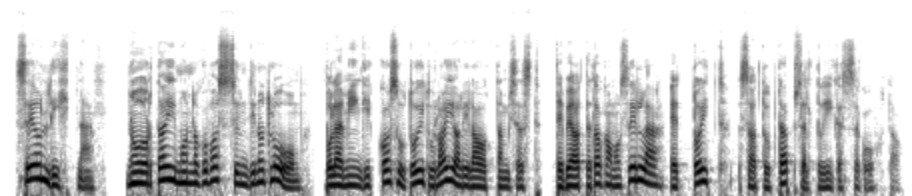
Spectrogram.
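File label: Estonian, female, narration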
